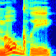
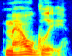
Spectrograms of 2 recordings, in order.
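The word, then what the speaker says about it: Mowgli: at the film specifically because they kept saying mowgly and it should be pronounced Malle so technically the correct pronunciation is not the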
